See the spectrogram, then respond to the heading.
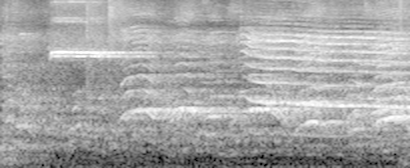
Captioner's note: whistle blowing; yelling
